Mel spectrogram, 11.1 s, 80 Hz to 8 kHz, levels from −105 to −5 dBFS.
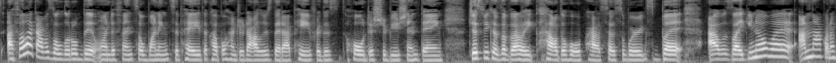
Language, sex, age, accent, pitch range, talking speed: English, female, 20-39, American, 175-200 Hz, 255 wpm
